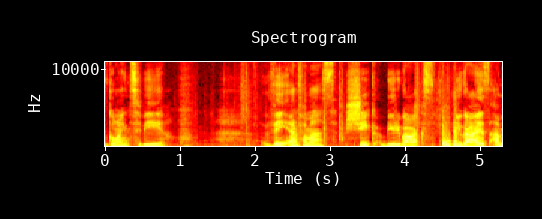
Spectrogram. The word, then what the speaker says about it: Chic: did on this box I didn't even say it right I was kept on saying chick I don't know why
